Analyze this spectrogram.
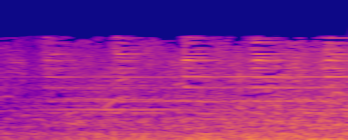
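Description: A toy train set runs with a steady, continuous mechanical rumble and whir, even in loudness throughout, with no voices.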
